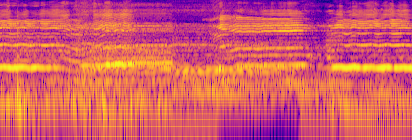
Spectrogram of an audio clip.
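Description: Slow gospel worship music: voices singing long held notes over steady low chords.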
